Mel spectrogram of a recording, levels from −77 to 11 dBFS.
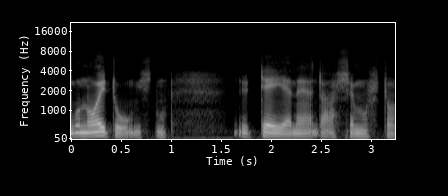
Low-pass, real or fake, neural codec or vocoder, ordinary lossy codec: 19.8 kHz; fake; autoencoder, 48 kHz, 32 numbers a frame, DAC-VAE, trained on Japanese speech; none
